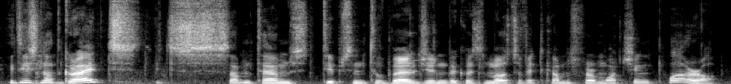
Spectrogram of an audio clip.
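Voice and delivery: chatty stage-French accent. Shown as a demonstration. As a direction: put on a Poirot-like French accent. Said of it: "French is an accent I can do".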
